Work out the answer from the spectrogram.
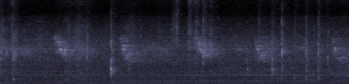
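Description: A small bird chirping in the background: several short, high, falling chirps spaced irregularly, over a steady low electrical hum.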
